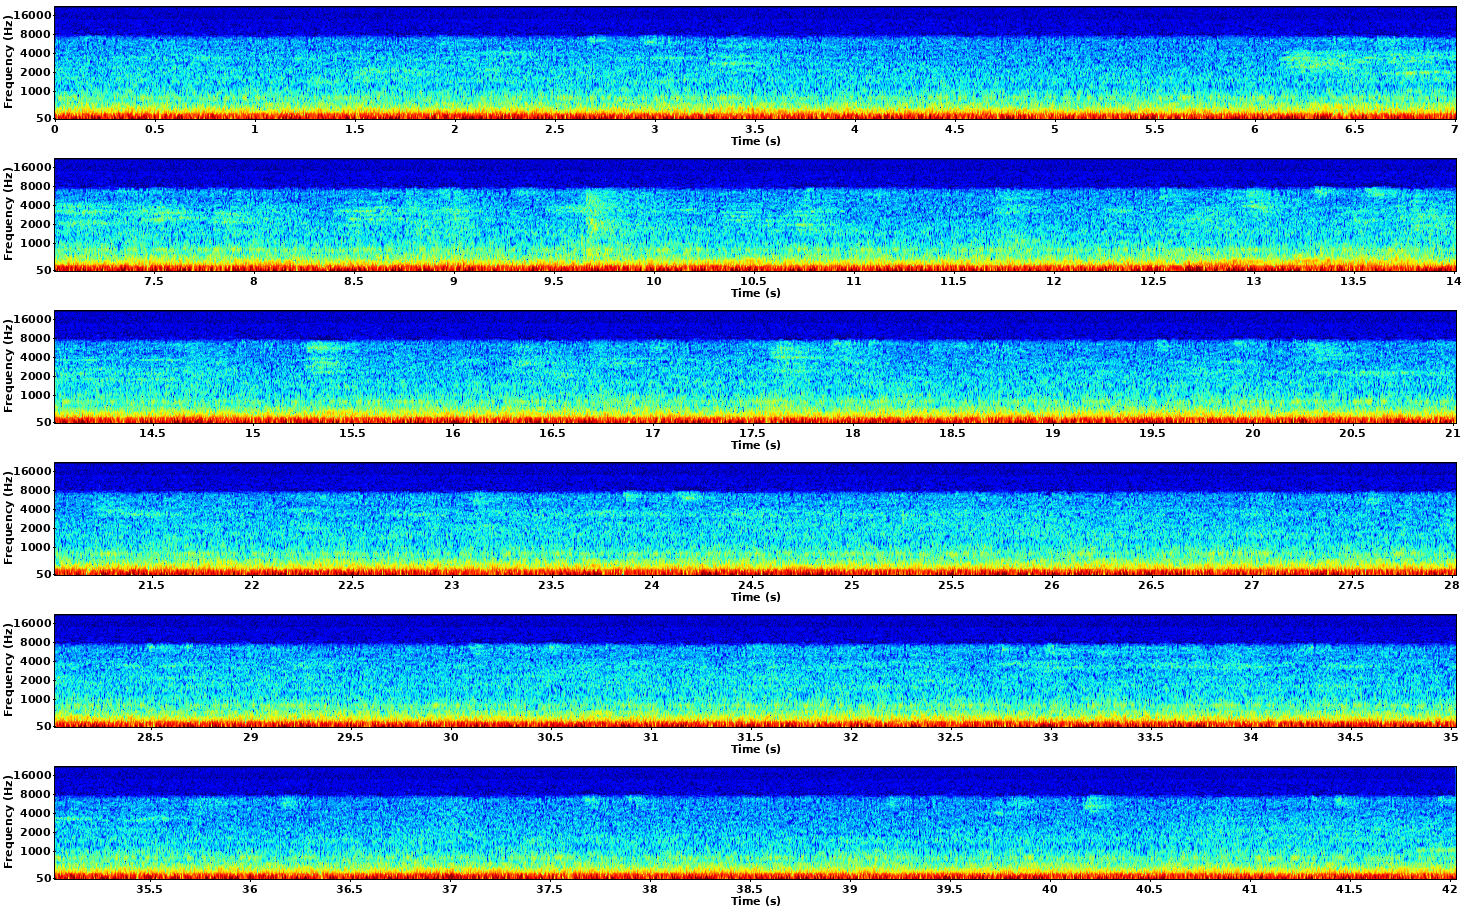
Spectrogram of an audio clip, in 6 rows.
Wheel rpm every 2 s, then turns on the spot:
0, 0, 0, 0, 0, 0, 0, 0, 0, 0, 0, 0, 0, 0, 0, 0, 0, 0, 0, 0, 0.
none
